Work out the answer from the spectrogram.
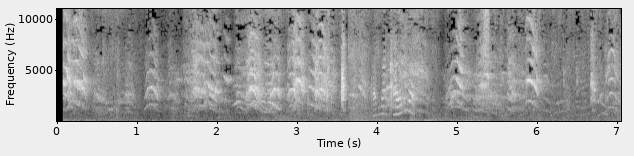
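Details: Pet Indian ringneck parakeets, a Grey Edged male with his long-time female partner, courting in spring; dense rapid chattering with squawks and warbled notes, several overlapping sharp calls throughout.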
